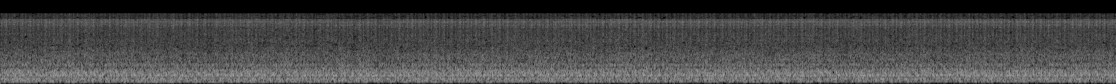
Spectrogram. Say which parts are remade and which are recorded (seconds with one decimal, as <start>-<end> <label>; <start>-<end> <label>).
0.0-2.1 recorded; 2.1-4.1 remade; 4.1-8.1 recorded; 8.1-9.6 remade; 9.6-11.2 recorded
